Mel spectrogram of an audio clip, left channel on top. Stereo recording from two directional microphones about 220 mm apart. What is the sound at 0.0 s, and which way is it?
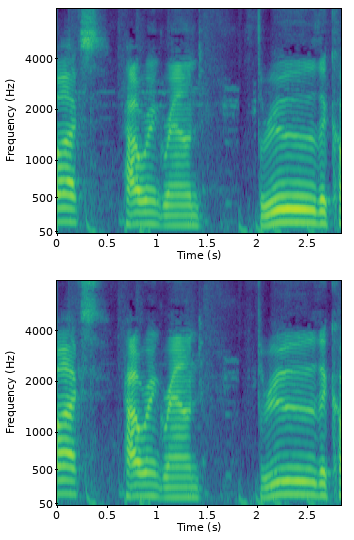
Speech, 15° left (ahead or behind).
